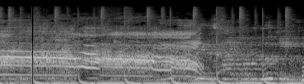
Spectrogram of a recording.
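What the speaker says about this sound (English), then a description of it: "Could we get a new scream now?" A person screams at full volume for a loudness challenge at a League of Legends esports playoff event, one long sustained shriek lasting the whole moment over a roaring arena crowd.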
